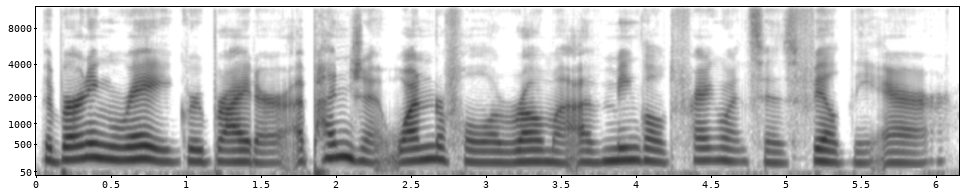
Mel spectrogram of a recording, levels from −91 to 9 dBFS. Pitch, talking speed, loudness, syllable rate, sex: 200 Hz, 135 wpm, -18 LUFS, 4.4 syllables/s, female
